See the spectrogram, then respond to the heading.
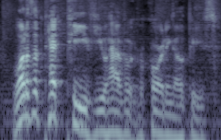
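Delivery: normal talking voice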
